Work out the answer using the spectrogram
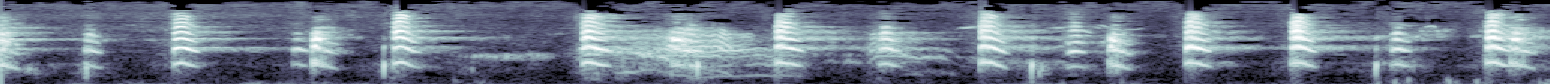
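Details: Eurasian coots calling to gather the flock, a dense run of sharp nasal honks, several overlapping around two seconds in, repeated rapidly and irregularly.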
